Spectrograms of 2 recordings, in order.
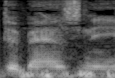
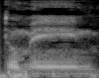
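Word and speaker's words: demesne: And that is a feudal tool to extend the king's authority to his I'm going to pronounce it dznney. It's actually pronounced domain.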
